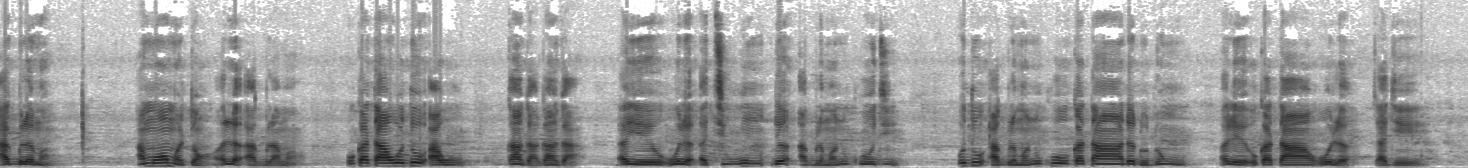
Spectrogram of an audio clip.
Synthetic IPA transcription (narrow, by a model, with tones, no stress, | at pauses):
a˨ɡ͡blə˨mə̃˨ | a˨mə̃˦wa˦mə̃˨t̪ɔ̃˨ə̰˦lə˨ʔa˨ɡ͡blə˨mə̰̃˨ | wo˦ka˦t̪ã˦wo˦d̪o˦ʔa˨wu˨ | ɡã˦ɡã˨ɡã˦ɡã̰˨ | ə̰˦je˦wʔo̰˦lə˨ʔə˨t̪i˨wu˦mɖə˦a˨ɡ͡blə˨mə̃˨nũ˦ku˦wo˦d͡ʑi˦ | wo˦d̪o˦ʔa˨ɡ͡blə˨mə̃˨nũ˦ku˦wo˦ka˦t̪ã˦ɖə˦ɖo˨ɖo˦ŋũ˦ | ə̰˦le˦wʔo̰˦ka˦t̪ã˦wʔo˦lə˨ | t͡ʃa̰˦d͡ʒe˦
